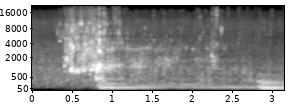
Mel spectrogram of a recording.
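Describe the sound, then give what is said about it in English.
Coffee is poured into a cup in the morning: a brief, splashy pour lasting under a second, followed by a steady low humming tone with no talking. “So I poured my coffee, pressed record, and decided to follow wherever the pour takes me.”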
